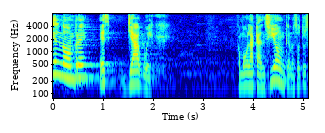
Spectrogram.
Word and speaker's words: Yahweh: una pronunciación en aquellos que querían entender cómo pronunciar el nombre. Y el nombre es Yahweh, como la canción que nosotros cantamos el domingo pasado.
